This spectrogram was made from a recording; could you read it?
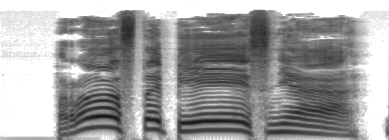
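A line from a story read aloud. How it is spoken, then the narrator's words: Contented grumble. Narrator (Russian): довольно проворчал Кузьма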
